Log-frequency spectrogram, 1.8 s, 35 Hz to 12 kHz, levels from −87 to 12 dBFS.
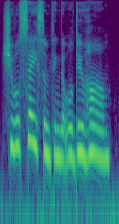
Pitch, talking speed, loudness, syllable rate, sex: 220 Hz, 270 wpm, -14 LUFS, 6.2 syllables/s, female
